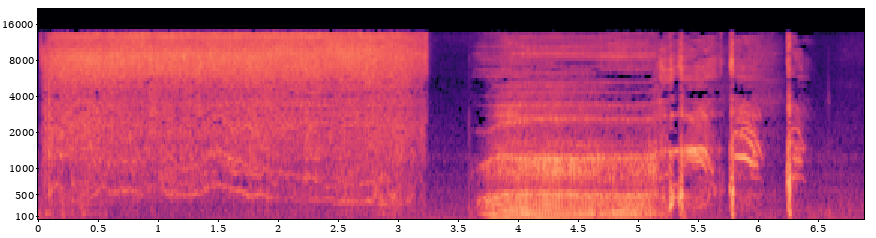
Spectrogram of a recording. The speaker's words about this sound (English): Did you actually cough from that? No, that was my cough to get the weed in my veins. That was a good fake cough. I do miss. That was a real cough. That's another one. Those are real.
